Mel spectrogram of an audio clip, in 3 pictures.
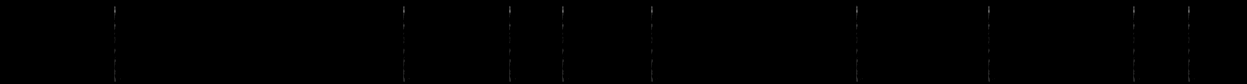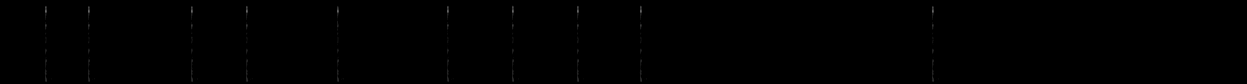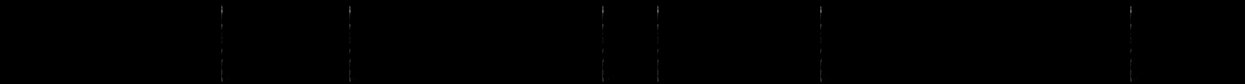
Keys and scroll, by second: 24.6 ctrl+c, 25.1 ctrl+f.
